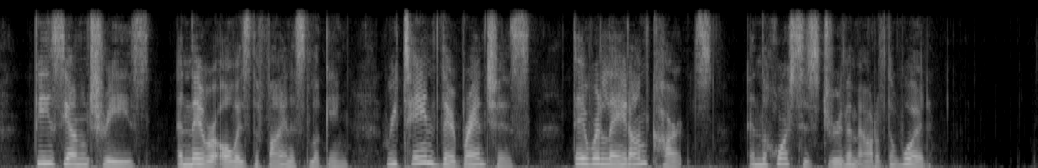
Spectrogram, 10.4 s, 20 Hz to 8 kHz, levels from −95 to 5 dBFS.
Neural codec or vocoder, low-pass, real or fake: codec, 16 kHz, 4.8 kbps, FACodec; 7.2 kHz; fake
